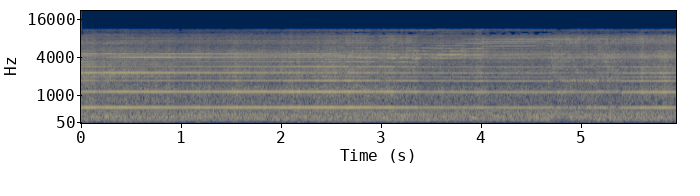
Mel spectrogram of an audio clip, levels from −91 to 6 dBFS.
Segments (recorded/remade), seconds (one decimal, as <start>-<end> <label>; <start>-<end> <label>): 0.0-4.7 recorded; 4.7-5.4 remade; 5.4-6.0 recorded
